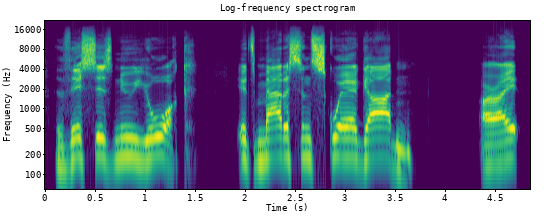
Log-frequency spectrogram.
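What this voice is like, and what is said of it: Put-on Boston accent. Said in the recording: “That was a Boston accent.”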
